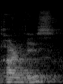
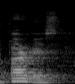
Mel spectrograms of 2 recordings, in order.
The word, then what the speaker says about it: parvis: tradition of Christian architecture, which is called Parvis, P-A-R-V-I-S. Sometimes it's spelled with a final E, because it comes from Latin parvise, paradise.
